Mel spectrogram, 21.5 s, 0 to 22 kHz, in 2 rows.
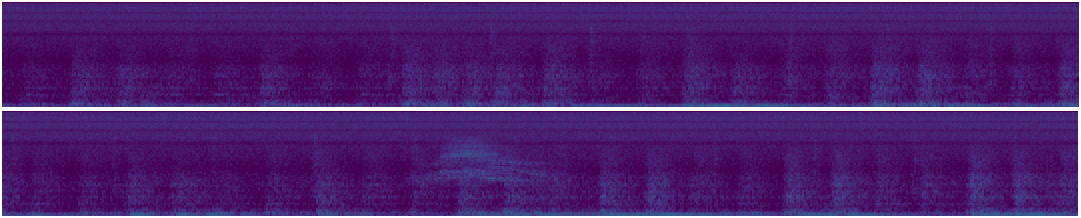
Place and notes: Istanbul, Tarlabasi. - Ramadan wake-up drum-call to eat at 3.35h in the morning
